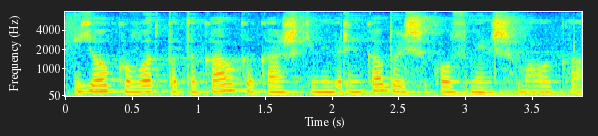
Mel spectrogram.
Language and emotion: Russian, neutral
